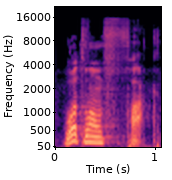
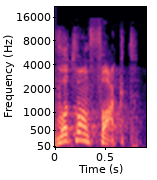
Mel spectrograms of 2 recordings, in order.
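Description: First: The f sound is very soft and gentle. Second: The f sound is hard and aggressive. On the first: The speaker calls it right. "произносить слово «факт» с очень мягкой «ф»" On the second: The speaker calls it wrong. "Это слишком агрессивно"

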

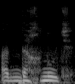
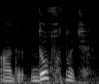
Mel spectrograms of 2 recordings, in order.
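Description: First: The stress falls on the last syllable. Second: The stress falls on the second syllable.

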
